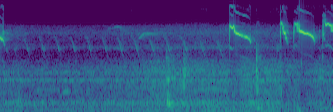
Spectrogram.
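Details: A captive Javan grey-throated white-eye, kept as song tutor material, gives faint high chips, then bursts of thin, high whistled notes that slur downward, about three phrases in quick succession.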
